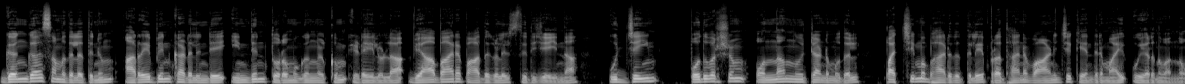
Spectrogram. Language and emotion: Malayalam, neutral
